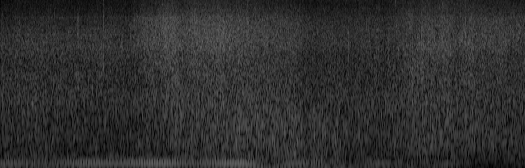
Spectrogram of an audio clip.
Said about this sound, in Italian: Bei ristoranti e certi tramonti da mozzare il fiato, da ammirare con le onde del mare che si infrangono sugli scogli.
